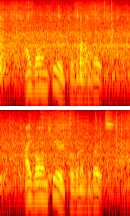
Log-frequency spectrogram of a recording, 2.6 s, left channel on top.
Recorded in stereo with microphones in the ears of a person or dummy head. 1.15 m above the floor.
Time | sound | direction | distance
0.5 | a man speaking | 55° right (ahead or behind) | ?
